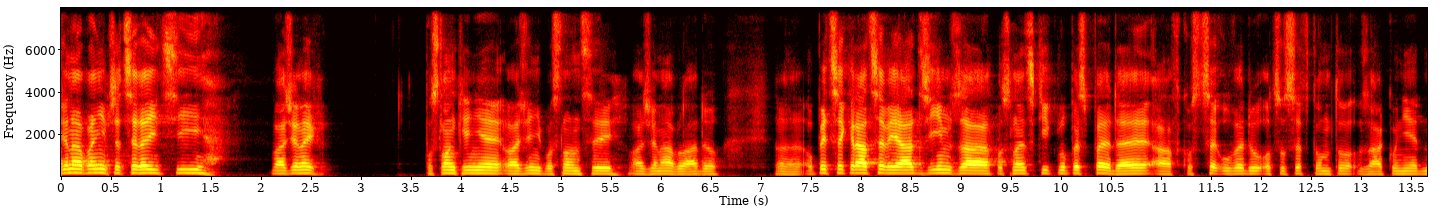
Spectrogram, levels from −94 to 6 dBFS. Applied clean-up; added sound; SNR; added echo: neural mask model DeepFilterNet 3.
